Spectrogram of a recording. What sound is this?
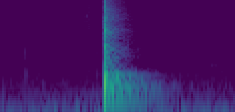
Sonido de el golpe a una pelota
Sound of hitting a ball
ball, choque, collide, Golpear, hit, impacto, shoot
